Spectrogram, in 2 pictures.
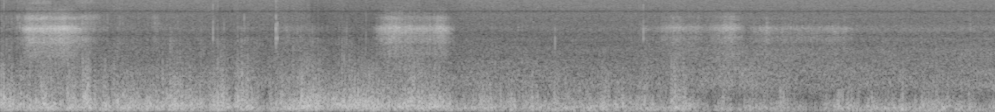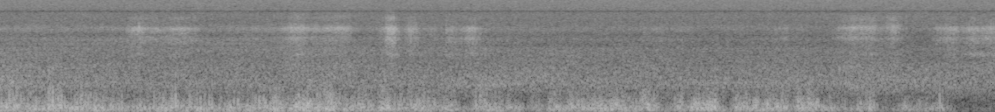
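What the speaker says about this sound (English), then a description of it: "The wind really is getting up." Strong wind gusting across open moorland, a loud continuous roar buffeting the microphone with low rumbling surges that ease slightly toward the end, no speech.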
